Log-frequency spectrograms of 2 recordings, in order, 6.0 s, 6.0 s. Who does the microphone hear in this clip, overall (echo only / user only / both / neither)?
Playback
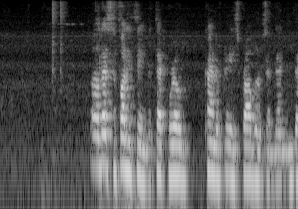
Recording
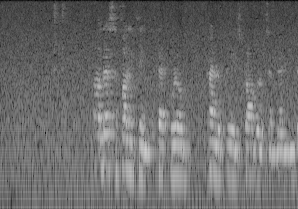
echo only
